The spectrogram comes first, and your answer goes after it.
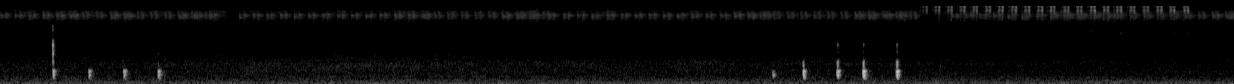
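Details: Southern Oak Bush-cricket at Starnberg, Germany, 7 August 2023, picked up with a Pettersson D 100 ultrasound detector: four short dry ticks, a long pause, then a louder run of five, followed by faint rapid high ticking.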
